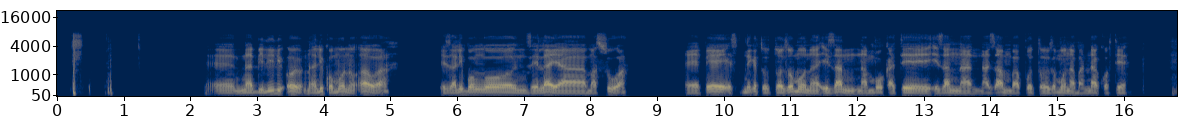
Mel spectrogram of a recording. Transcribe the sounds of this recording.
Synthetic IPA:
na˨bi˨li˦li˦ʔo˦jo˨nʔa̰˨a˨li˦ko˨mɔ˦na̰˨ʔa˦wa˨ | e˨za˨li˦bo˦ŋɡo˦nze˨la˦ja˨ma˨su˦wa˨ | pe˦˨nde˦ŋɡe˦to˨to˨e˨zo˦mɔ˦na˨e˨za˦na˨mbo˦ka˨tɛ˦e˨za˦na˨na˨za˦mba˨po˦to˨e˨zo˦mɔ˦na˨ba˨nda˦ko˨tɛ˦

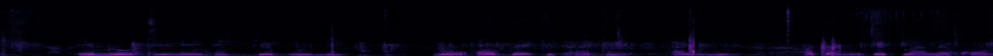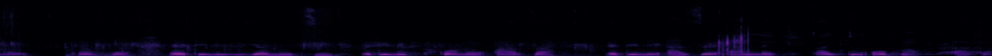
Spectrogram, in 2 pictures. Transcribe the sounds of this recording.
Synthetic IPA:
e˦mlo˦ɖi˨nẽ˨bi˦ke˦bu˨e˨le˨ | nõ˦ɔ˦bɛ˦e˨kʰa˨ɖe˨a˨ji˦li˦˨ma˨t̪a˨nĩ˨ʔe˦k͡pla˦lɛ˦kʰɔ˨nɔ̃˦ | ɛ˦mɔ̃˦e˦ɖe˨nĩ˨jɛ˦nũ˦t̪i˦e˨ɖe˨ne˨kɔ˨nɔ̃˦a˨va˦e˨ɖe˨nẽ˨ʔa˦zɛ˦ʔa˨lɛ˨ | ka˦i˦d̪o˦ʔɔ˦bɛ˨a̰˨va˦

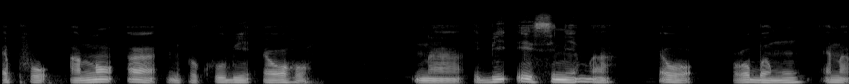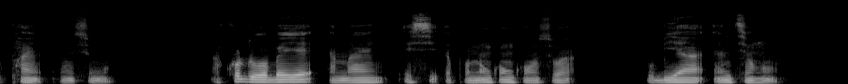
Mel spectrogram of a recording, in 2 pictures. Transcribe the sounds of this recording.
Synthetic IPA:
ɛ˨pʰʊ˨ | a˨nʊ̃˦a˨nĩ˨pʰæ˨kʰu˦bi˦ɛ˦wɔ˦ɦɔ˨ | nã˨e˨bi˦e˦˨si˦nɪ̃˨ɛ˨mã˦ | ɛ˦wɔ˨ | ɾɔ˦ba˨mũ˦ | ɛ˦nã̰˨pʰã˦˨n˨˦n̩˨˦sũ˦mũ˨ | a̰˨kʰʊ˦dʊ˨˦ɔ˦bɛ˦jɛ˦a˨nã˦n | e˦sḭ˨ʔɛ˨pʰʊ˨nʊ̃˦ŋ̩˦kʰɔ̃˦ŋ˦kʰɔ̃˦n˦sʊ˦a̰˨ | o˨bi˦a˦n̩˦tʰɪ̃˦ɦʊ̃˦

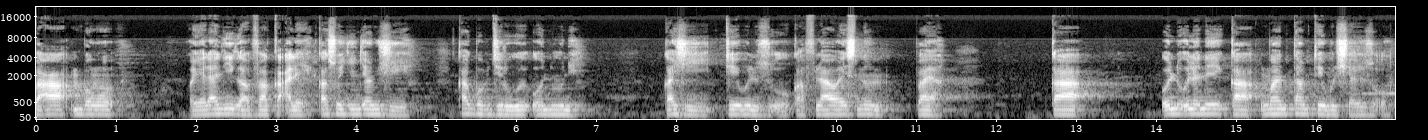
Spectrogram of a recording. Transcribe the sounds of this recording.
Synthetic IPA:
pa˨ʔa˦m̩˦bɔ˦ŋɔ˦ | o˨jɛ˨la˦liː˦ɡa˨va˦ka̰˨ʔa̰˨lɨ˦ka˦so˦ɡɪ˦ɲ˦d͡ʒa˦mʒi˨ | ka˦ɡ͡bɨ˦bdi˨ɾɨ˨ɡʊ˦ʔo˦nuː˦nɨ˨ | ka˦ʒi˨teː˦bʊ˦lzʊ̰˨ʔʊ˨ka˨flaː˦wa˦snɨ˦mpa˦ja˨ | ka˨ | o˨lu˦ʔʊ˦lɨ˦nɨ˦ka˨ŋ͡ma˦n˦ta˦mteː˦bʊ˦lʃɛ˨lzʊ̰˨ʔʊ̰˨

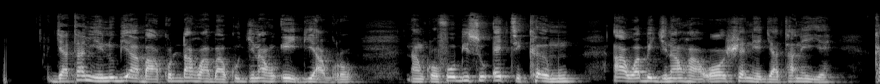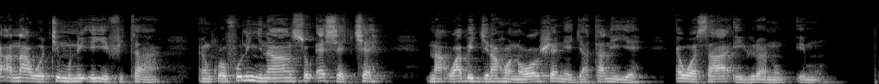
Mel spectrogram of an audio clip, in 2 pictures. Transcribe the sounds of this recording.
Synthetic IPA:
d͡ʑa˨tʰã˦nɪ̃˨ɛ˨nũ˦bi˦a˨baː˨kʰʊ˦da˦ɦɔ˦a˨baː˨kʰʊ˦d͡ʑi˦nã˦hɔ˦ʔe˦˨di˦a̰˨ɡʊ˨ɾɔ˦ | nã˨ŋ̩˨kʰʊ˨ɾɔ˨fʊ˦o˦bi˦sʊ˦ʔæ˦tʰi˨kʰa˦˨mũ˦ | a˨wɔ˨a˨˦be˦d͡ʑi˦nã˦ɦɔ˦a˨wɔ˦ɕᶣɛ˦nɪ̃˨ɛ˨d͡ʑa˨tʰã˦nɪ̃˦jɛ˨ | kʰa̰ː˦˨nã˦a˨wɔ˨tʰĩ˦mũ˦nʊ̃˦e˦jɛ˨fi˨tʰaː˦˨ | ŋ̩˨kʰɾɔ˨fʊ˦o˦nʊ̃˦ɲĩ˨nãː˨˦n̩˦sʊ˦ʔɛ˦ɕɛ˨t͡ɕʰɛ˦ | nã˨wɔ˨a˦be˦d͡ʑi˦nã˦ɦɔ˨nã˨wɔ˦ɕᶣɛ˦nɪ̃˨ɛ˨d͡ʑa˨tʰã˦nɪ̃˦jɛ˨ | ɛ˦wɔ˨saː˦ʔæ˨ɥi˦ɾa̰˨nʊ̃˦e˦mũ˨

